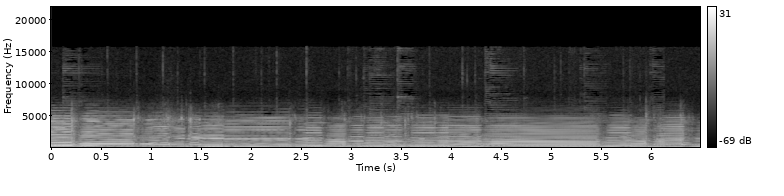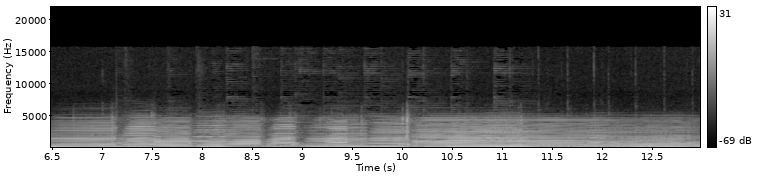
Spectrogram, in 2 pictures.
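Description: Hand-pumped harmonium being played: a melody of sustained reed notes moving from note to note over lower held notes.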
